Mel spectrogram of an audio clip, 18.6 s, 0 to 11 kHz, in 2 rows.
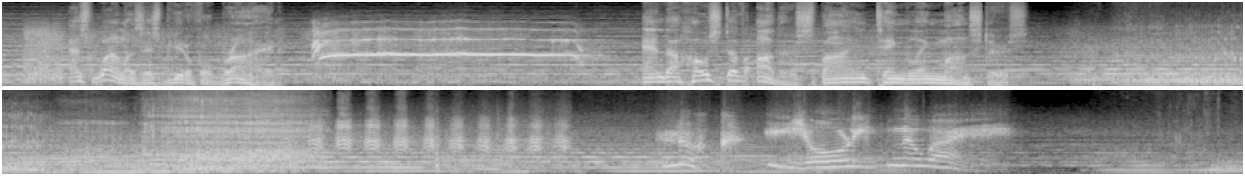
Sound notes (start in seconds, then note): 2.3 Bride of Frankenstein screaming; 8.0 monsters growling; 11.5 man laughing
